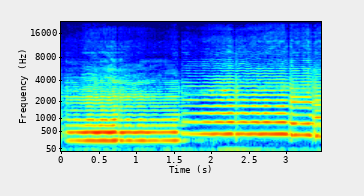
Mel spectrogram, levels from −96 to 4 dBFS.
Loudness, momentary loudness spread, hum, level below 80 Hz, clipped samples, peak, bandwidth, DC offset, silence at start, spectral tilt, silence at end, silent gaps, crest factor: -16 LUFS; 8 LU; none; -52 dBFS; under 0.1%; -4 dBFS; 13.5 kHz; under 0.1%; 0 s; -4 dB/octave; 0 s; none; 12 dB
